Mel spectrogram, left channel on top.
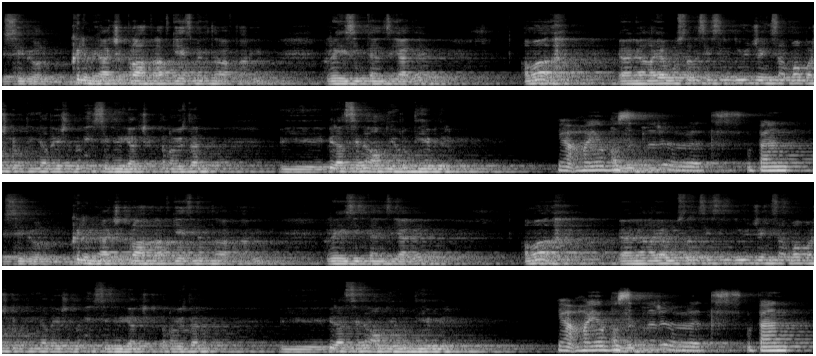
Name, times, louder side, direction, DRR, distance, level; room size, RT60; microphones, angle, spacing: voice 1, 0.0-4.3 5.2-5.7 6.2-10.2 10.9-12.7 14.2-14.6, left 1 dB, 40° left, 1 dB, 2.3 m, -21 dB
voice 2, 13.7-16.0, right 1 dB, 25° right, 8 dB, 0.8 m, -21 dB
30.0 x 25.0 x 3.8 m, 2.3 s
head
